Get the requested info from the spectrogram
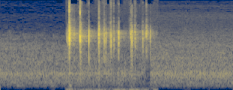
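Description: A quick run of about eight sharp clicks, lasting under a second, over a steady low background noise.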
